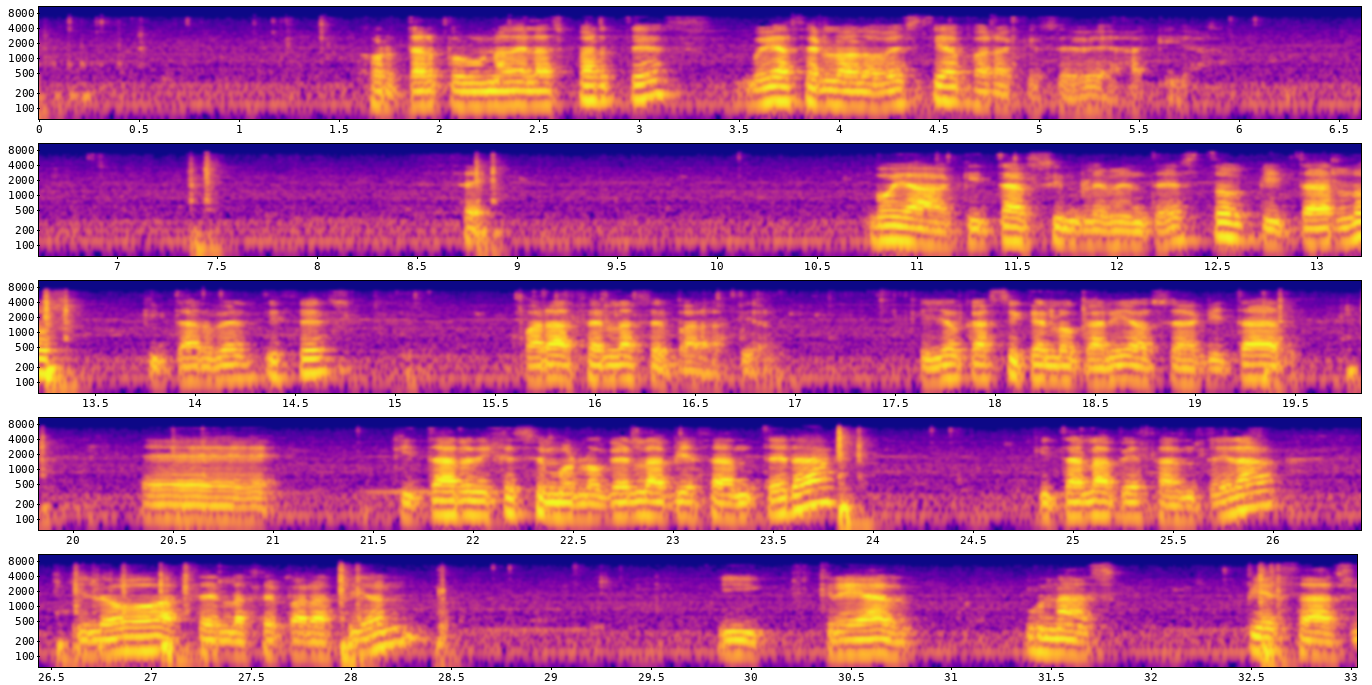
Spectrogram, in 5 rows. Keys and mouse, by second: 7.4 a, 8.8 c, 11.3-33.0 middle drag, 13.2 x, 19.3 a, 19.8 a, 20.6 c, 23.9 x, 26.5 a, 26.8 a, 27.1 a, 27.9 p, 32.6 p.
